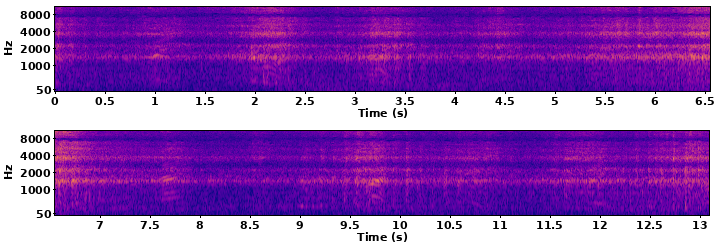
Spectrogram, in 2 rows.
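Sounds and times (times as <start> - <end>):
freight train wheels on rails: 0.0 - 13.0.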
